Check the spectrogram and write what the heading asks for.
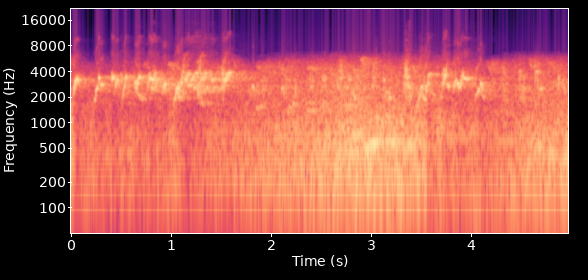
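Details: Red-whiskered bulbul kept as a pet, exercised at about 2:15pm on 22 Feb 2017 at Serangoon North Ave 1, when the birds are said to be inactive. Bright chirpy warbled phrases in quick succession, busiest at the start, over a steady background hum.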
